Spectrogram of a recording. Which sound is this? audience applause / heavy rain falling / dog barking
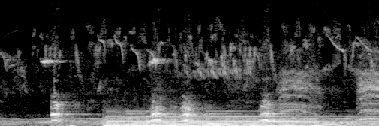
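dog barking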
